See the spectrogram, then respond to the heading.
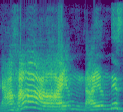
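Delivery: slow, big, belted delivery. Imitating an actor's accent in a movie: Triumph the Insult Comic Dog voice. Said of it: "he's literally doing Triumph the Insult comic talk".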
